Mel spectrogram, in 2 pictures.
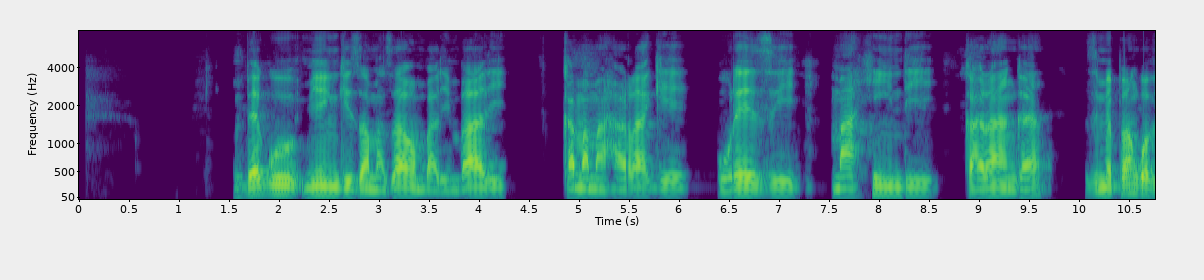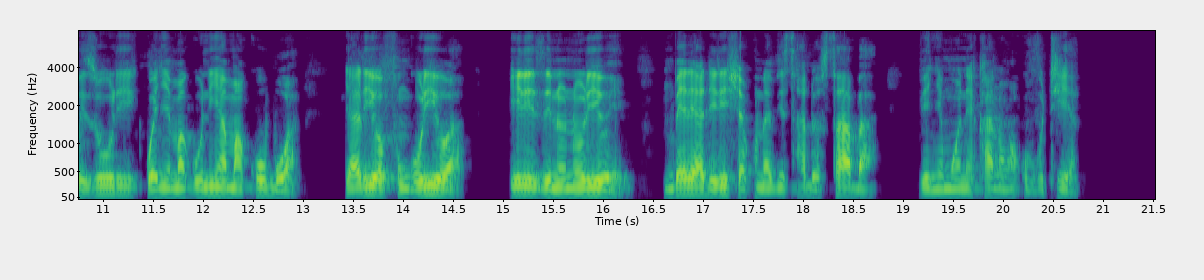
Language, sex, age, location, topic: Swahili, male, 36-49, Dar es Salaam, agriculture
